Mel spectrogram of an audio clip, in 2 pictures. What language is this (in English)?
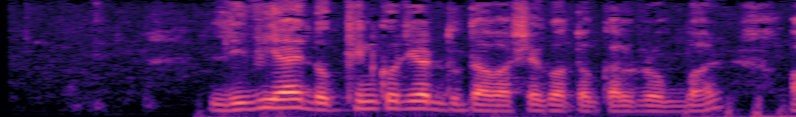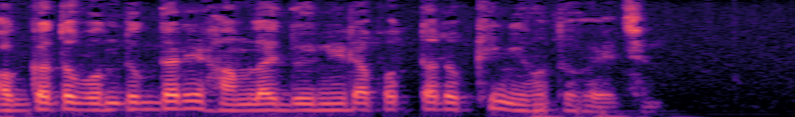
Bangla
